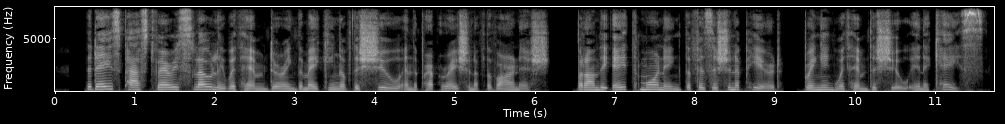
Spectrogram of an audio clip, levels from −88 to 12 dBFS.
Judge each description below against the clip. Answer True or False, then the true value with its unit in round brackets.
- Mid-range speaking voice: True (180 Hz)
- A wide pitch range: False (3.7 semitones)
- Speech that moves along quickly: False (180 wpm)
